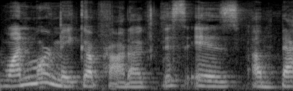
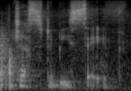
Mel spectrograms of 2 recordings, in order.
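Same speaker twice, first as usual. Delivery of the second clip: whispering; 9 dB quieter than usual. Real, not acted.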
